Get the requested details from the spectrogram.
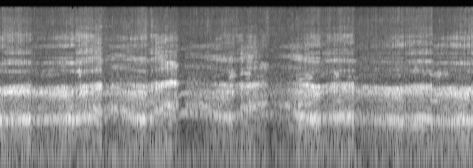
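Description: Howler monkeys give a loud, throaty roaring howl, a rough droning chorus with strong low tones. The roar rises and falls in long surges, briefly dipping before building again.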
